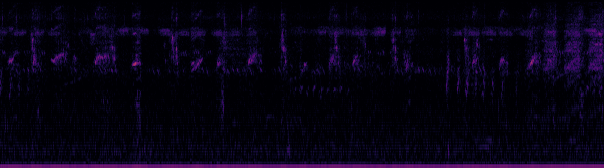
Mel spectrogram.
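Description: Very faint high bird chirps, short and repeating about two or three times a second, over a steady high tone.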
